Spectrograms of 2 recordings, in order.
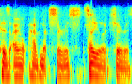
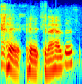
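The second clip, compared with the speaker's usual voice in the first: playful voiced plea; 6 semitones higher, 5 dB louder, slower than usual. Voices her asking God.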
